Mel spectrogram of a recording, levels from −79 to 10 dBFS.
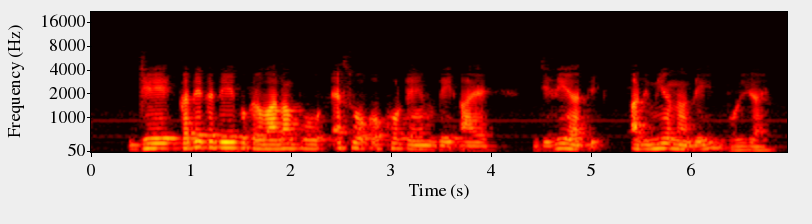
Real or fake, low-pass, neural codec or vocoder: real; 7.2 kHz; none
